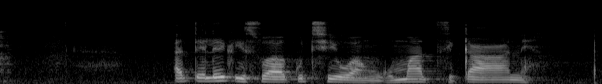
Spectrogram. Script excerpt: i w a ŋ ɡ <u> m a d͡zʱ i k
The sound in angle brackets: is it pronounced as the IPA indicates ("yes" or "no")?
yes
